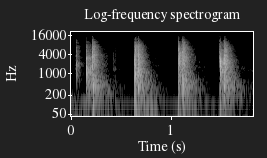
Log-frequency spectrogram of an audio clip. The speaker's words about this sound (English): Are you going to give him the slow clap, too? We're not aligned in the slow clap.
